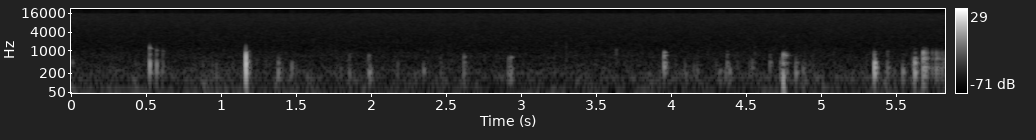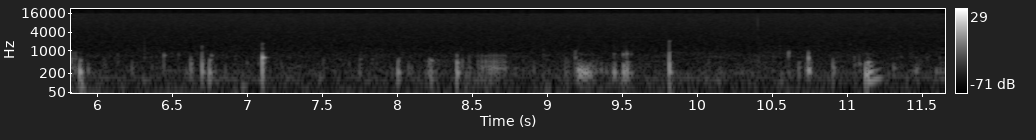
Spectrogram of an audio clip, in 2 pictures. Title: morning stomach growls :3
